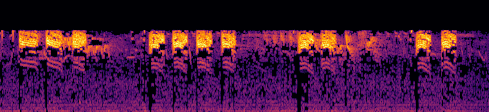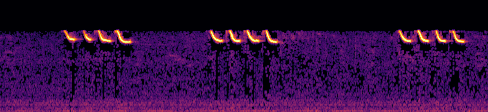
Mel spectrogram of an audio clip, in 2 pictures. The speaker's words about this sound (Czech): To byla síkora lužní.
